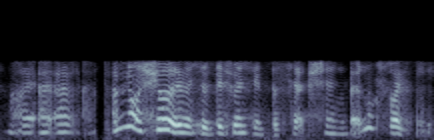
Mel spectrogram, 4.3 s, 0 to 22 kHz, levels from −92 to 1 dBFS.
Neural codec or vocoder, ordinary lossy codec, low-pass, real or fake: codec, 16 kHz, 2 kbps, FreqCodec, smaller model; none; 3.6 kHz; fake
